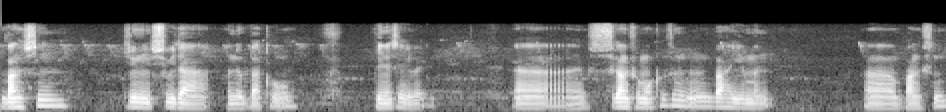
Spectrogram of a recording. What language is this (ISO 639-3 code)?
brx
